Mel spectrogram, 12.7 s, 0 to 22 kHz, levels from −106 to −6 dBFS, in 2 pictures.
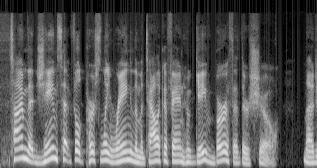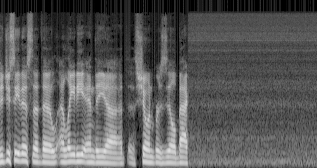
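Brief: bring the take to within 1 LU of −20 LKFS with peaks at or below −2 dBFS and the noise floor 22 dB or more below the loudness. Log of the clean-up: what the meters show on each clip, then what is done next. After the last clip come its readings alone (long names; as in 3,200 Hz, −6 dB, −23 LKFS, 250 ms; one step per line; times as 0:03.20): crackle rate 48 per second; integrated loudness −23.5 LKFS; sample peak −6.5 dBFS; target loudness −20.0 LKFS
→ click removal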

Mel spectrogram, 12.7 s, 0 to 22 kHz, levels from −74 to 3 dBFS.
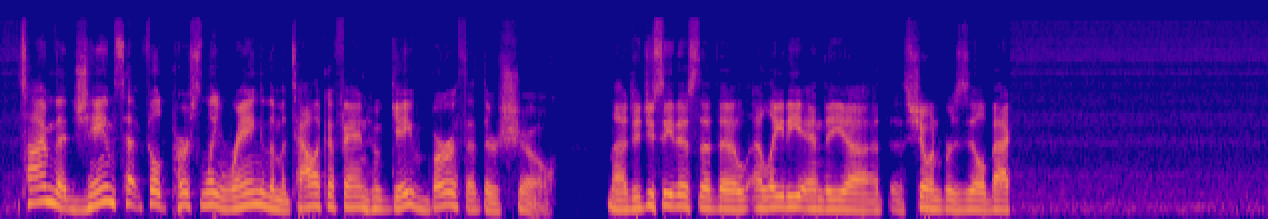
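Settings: crackle rate 0.55 per second; integrated loudness −24.0 LKFS; sample peak −6.5 dBFS; target loudness −20.0 LKFS
→ level +4 dB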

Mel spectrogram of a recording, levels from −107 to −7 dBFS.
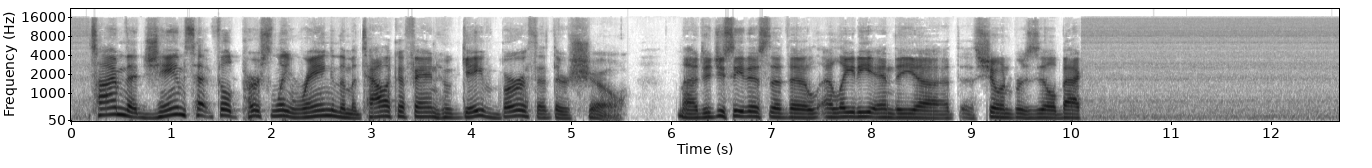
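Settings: integrated loudness −20.0 LKFS; sample peak −2.5 dBFS; background noise floor −51 dBFS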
